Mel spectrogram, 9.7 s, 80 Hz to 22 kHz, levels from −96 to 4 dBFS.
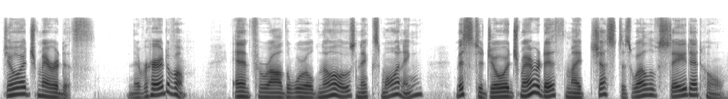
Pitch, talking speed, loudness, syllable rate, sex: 165 Hz, 155 wpm, -18 LUFS, 4.1 syllables/s, female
